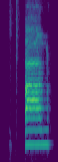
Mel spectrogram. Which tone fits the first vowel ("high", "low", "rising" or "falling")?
high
